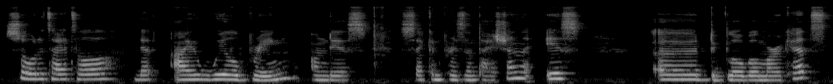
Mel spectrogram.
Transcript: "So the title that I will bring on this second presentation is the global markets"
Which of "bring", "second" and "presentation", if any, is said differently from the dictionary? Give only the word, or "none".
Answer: none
